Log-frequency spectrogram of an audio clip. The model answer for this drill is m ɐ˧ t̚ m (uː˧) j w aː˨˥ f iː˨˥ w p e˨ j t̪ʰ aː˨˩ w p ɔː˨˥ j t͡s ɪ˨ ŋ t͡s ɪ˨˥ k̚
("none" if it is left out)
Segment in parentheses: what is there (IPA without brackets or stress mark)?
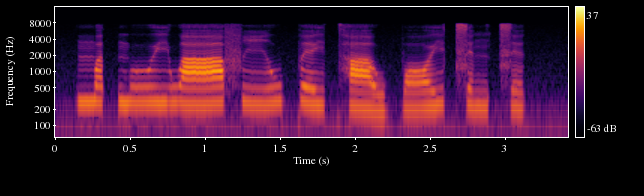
uː˨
